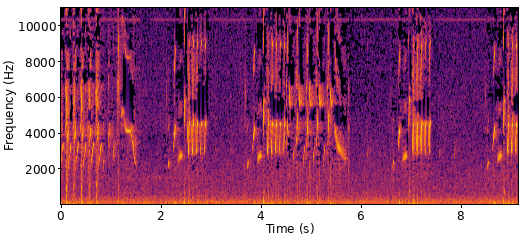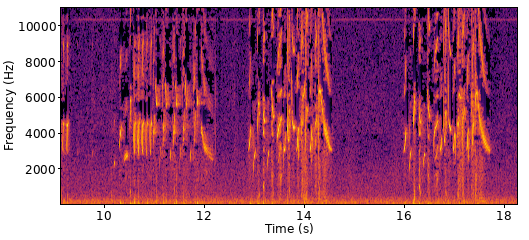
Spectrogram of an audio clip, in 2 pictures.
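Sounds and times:
European goldfinch song: 0:00.0 - 0:05.8, 0:06.6 - 0:07.6, 0:08.5 - 0:09.5, 0:10.1 - 0:14.6, 0:16.0 - 0:17.8.

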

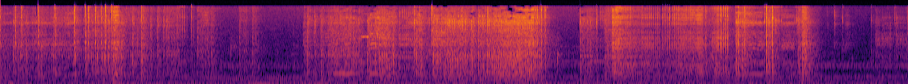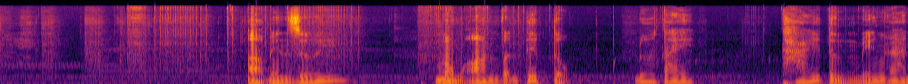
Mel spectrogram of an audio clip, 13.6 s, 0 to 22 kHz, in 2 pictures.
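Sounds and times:
footsteps creaking on slatted wooden floorboards: 0:00.0 - 0:12.7
speech: 0:08.7 - 0:09.5, 0:10.1 - 0:12.1, 0:12.8 - 0:13.6.

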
